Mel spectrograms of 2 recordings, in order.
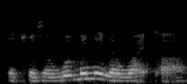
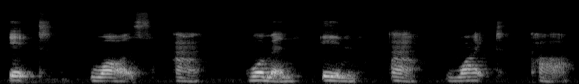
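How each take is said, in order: First: The words run together and blend into each other. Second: Each word is said separately, without linking. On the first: "some things overlap, some things kind of bleed into each other" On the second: "everything is protected, everything is separate"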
